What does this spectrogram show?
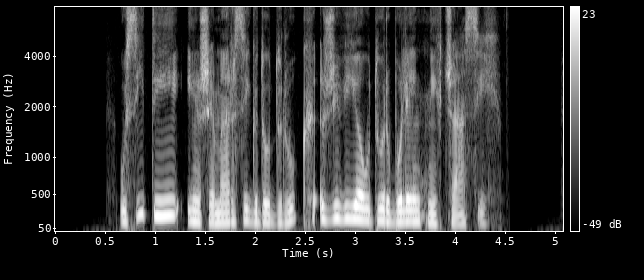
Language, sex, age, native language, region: Slovenian, female, 30-49, Slovenian, Gorenjska region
